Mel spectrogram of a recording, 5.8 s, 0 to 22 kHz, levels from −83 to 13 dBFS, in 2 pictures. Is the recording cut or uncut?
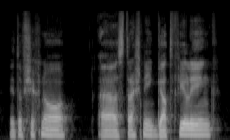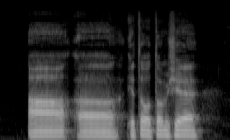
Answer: uncut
